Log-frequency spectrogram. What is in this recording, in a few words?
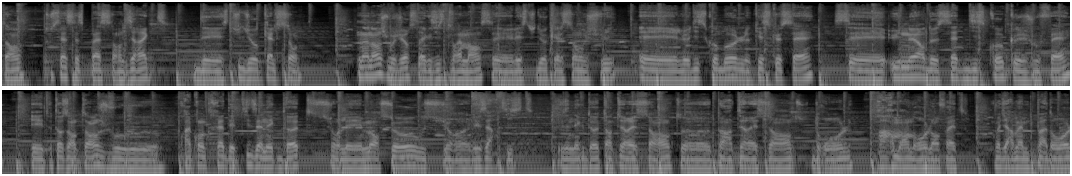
PODCAST; DISCO BOWL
